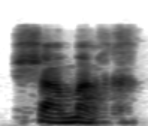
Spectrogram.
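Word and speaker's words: שָׁמַע: for her coming over it is transliterated to s h m a and it is pronounced shamak shamak shamak meaning to hear intelligently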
